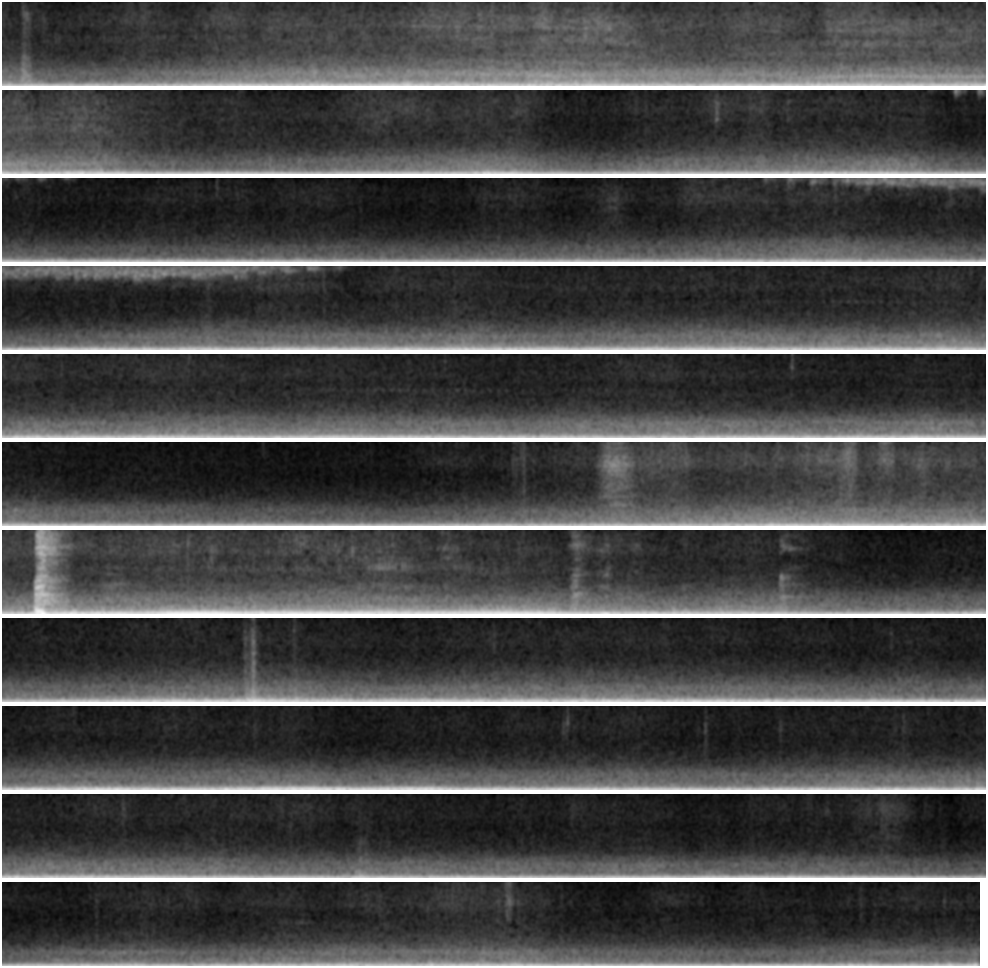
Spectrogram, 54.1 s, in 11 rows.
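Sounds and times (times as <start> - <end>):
car engine and road rumble: 0.0 - 54.0
engine revving: 29.7 - 32.7.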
